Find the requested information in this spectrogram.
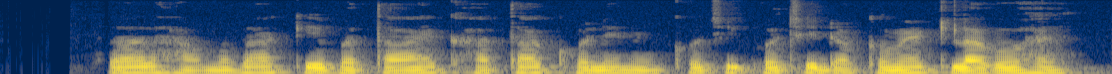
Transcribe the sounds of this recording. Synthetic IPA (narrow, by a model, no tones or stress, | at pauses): səɾɦəmɾakebət̪aːekʰaːt̪akʰoːlenekoːt͡ʃʰikoːt͡ʃʰiɖɔːkumẽɳʈləɡoɦɛː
